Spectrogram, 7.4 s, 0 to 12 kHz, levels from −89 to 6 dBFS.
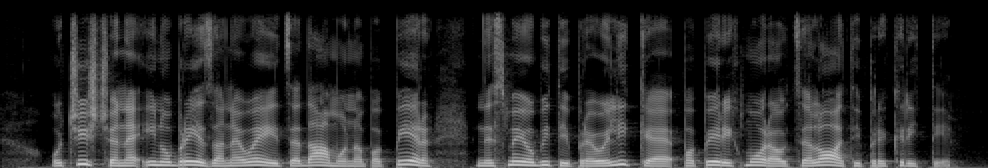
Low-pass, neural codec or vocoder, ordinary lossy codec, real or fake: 10.8 kHz; none; none; real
